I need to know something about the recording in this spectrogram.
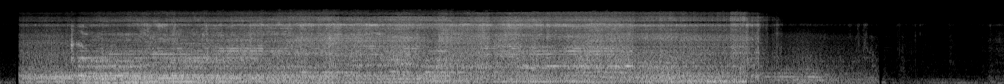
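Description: Grizzly G0513 17-inch bandsaw cutting a small mesquite log held on a sled: a loud, steady cutting noise over the motor's hum, starting suddenly and dropping away, fading out over about a second, about eight seconds in.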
